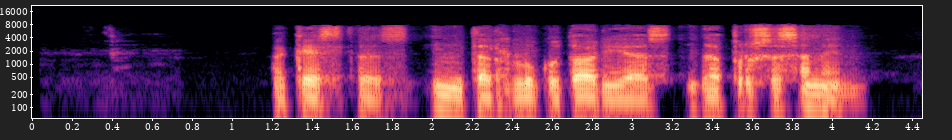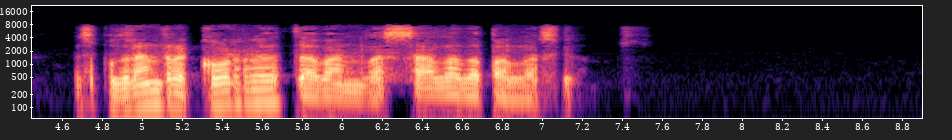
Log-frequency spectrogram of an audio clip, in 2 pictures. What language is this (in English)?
Catalan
